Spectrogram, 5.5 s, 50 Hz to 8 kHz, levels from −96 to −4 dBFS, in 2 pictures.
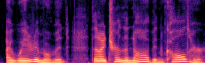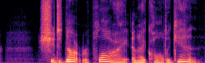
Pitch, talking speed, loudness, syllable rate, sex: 200 Hz, 220 wpm, -18 LUFS, 6.0 syllables/s, female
